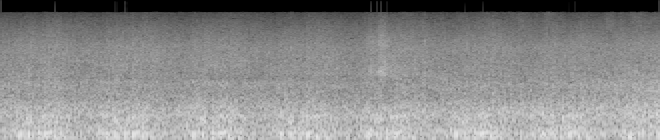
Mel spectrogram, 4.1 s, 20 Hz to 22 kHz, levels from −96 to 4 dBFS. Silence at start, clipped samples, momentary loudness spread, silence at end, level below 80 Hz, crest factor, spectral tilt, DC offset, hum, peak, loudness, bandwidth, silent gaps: 0 s; under 0.1%; 1 LU; 0 s; -20 dBFS; 10 dB; -5 dB/octave; under 0.1%; none; 0 dBFS; -11 LUFS; 16.5 kHz; none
